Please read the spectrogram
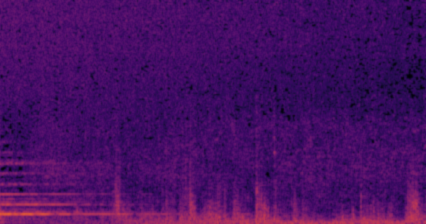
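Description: A held note of background music fades out in the first half second. It gives way to a steady low rumble of wind on the microphone, with faint irregular buffets.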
